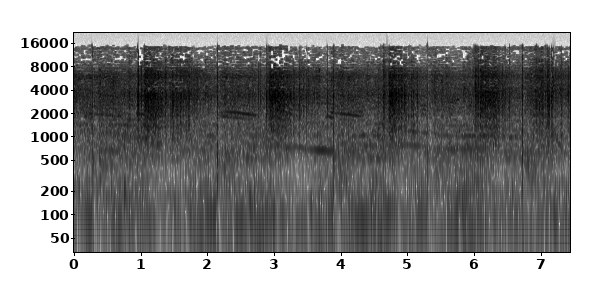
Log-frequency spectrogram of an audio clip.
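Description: Aerial fireworks display going off: a dense run of sharp bangs, with bright crackling hiss swelling up every second or two as the shells burst.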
